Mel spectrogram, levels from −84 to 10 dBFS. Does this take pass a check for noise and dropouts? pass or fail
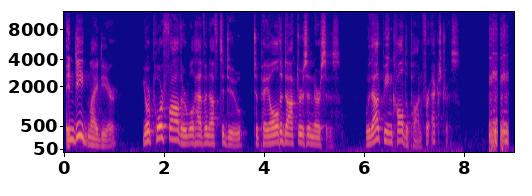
fail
